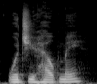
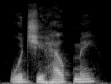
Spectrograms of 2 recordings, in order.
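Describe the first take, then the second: No difference in how they are said.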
